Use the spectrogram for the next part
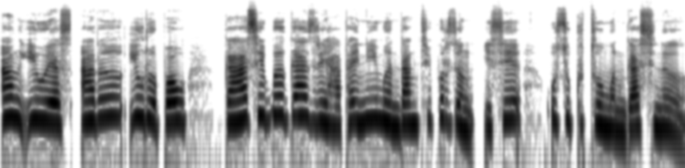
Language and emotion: Bodo, fearful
